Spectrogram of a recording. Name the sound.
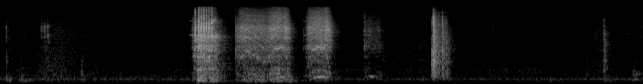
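undoing screws on a clamp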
